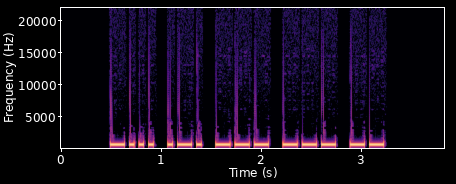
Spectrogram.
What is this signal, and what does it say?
Morse code, heard as a keyed tone, about 25 wpm, 690 Hz. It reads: BROOM
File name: practice / 25wpm / Easy Words with Hints - 25wpm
